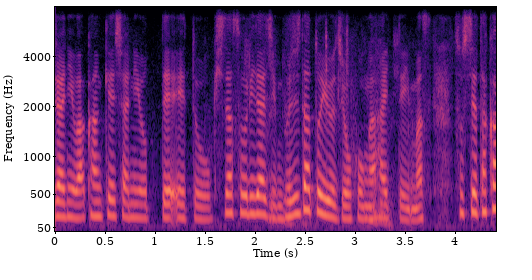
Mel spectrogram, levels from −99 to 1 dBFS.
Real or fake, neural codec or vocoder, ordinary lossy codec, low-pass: real; none; Opus, 32 kbps; 7.2 kHz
